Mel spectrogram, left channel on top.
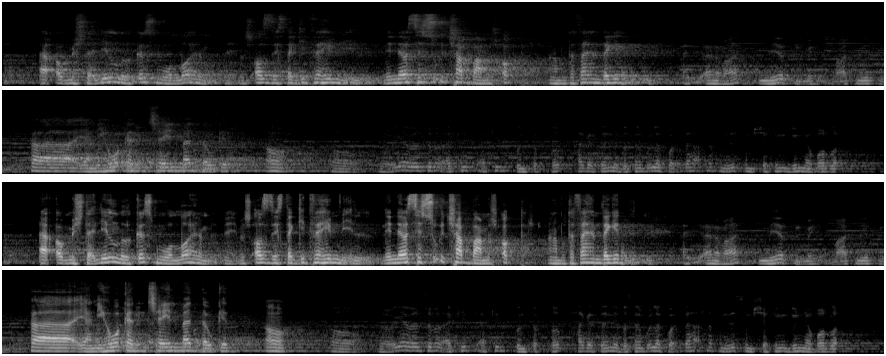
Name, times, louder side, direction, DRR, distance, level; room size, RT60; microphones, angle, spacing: voice 1, 0.4-6.3 9.1-11.1 11.4-11.7, right 6 dB, 90° right, 14 dB, 0.4 m, -27 dB
voice 2, 6.2-9.1 9.7-10.9 12.1-17.2, right 2 dB, 20° right, 8 dB, 0.3 m, -39 dB
sound 1, 6.8-15.4, left 1 dB, 50° left, 1.6 m, -52 dB
22.0 x 9.6 x 2.7 m, 2.8 s
head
